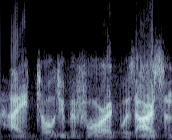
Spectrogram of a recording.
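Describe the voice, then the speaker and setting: An actor playing an anxious, evasive businessman on the telephone in an old-time radio drama, halting and insistent. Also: medium pitch, pushed and bright, highs cut off. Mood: urgent, uneasy. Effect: telephone filter. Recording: thin band-limited old radio recording.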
